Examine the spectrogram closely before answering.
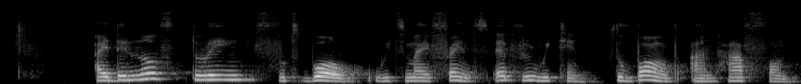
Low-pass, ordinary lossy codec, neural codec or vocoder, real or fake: none; none; codec, 24 kHz, 0.9 kbps, WavTokenizer, medium speech release version 1; fake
